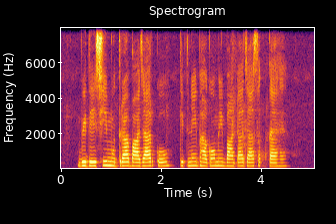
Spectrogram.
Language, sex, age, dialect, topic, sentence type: Hindi, female, 56-60, Marwari Dhudhari, banking, statement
